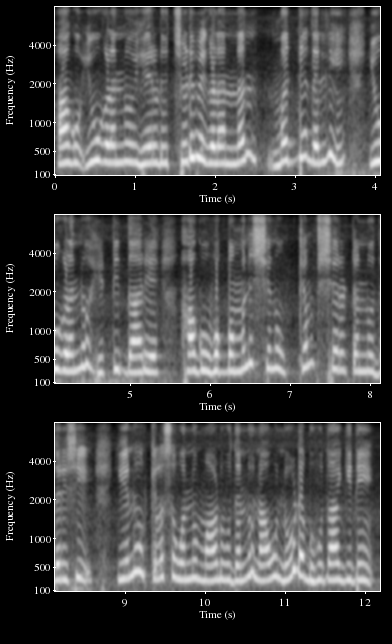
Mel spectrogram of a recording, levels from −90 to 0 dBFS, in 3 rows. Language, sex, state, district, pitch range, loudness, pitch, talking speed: Kannada, female, Karnataka, Koppal, 285-335 Hz, -13 LUFS, 300 Hz, 100 wpm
